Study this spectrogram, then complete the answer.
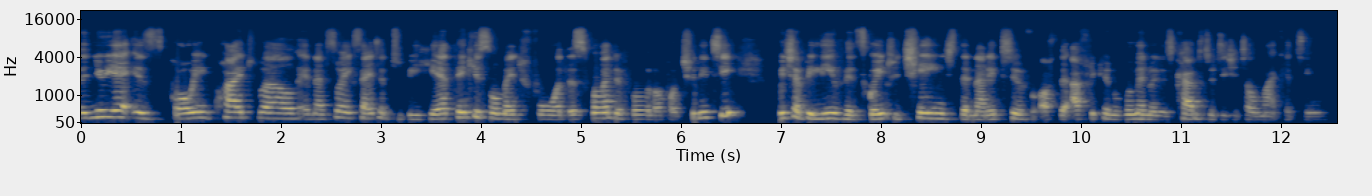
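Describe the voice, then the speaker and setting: A woman's voice: lowish voice, normal speed. A young woman from Zimbabwe, a digital marketing consultant, tells her life story in an interview, earnest and full of fillers and restarts. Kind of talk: interview answers, personal story.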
